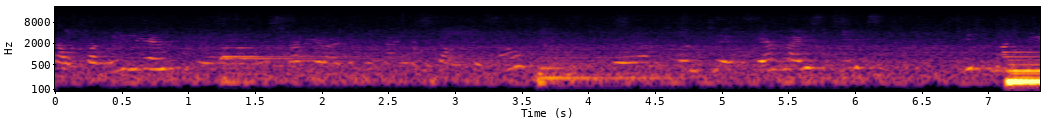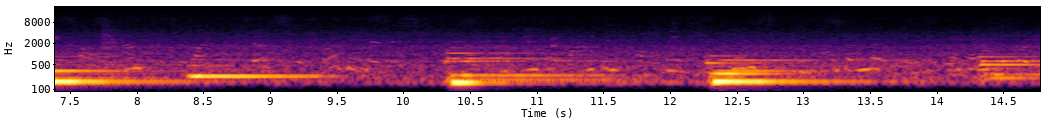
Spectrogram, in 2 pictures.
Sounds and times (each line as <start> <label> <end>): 0.0 tourists walking 14.7
0.0 traffic in the distance 14.7
1.2 playing the piano inside 2.7
7.1 playing the piano inside 14.7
